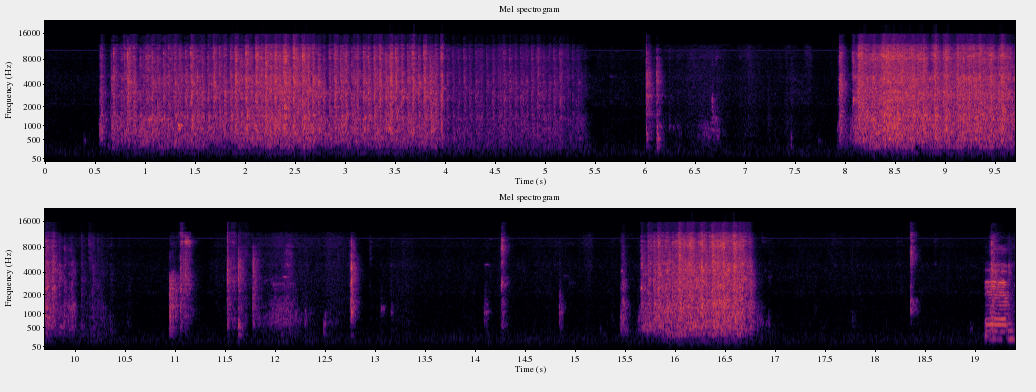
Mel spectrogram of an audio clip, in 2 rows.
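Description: A sewing machine runs in short bursts of a few seconds each while stitching a 5/8 inch seam, with quiet pauses between runs filled by small clicks and handling noises.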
